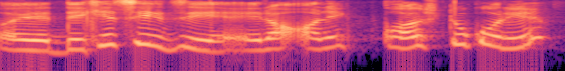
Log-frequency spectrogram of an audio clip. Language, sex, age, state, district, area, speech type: Bengali, female, 18-30, West Bengal, Hooghly, urban, spontaneous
